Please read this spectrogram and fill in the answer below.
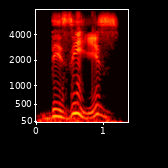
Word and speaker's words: disease: Notice the discrepancy or the difference between disease. So here the S letter is pronounced as a Z sound. Disease. And this one is also pronounced as a Z sound. But here, both the C letter and the S letter are pronounced as S sounds.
